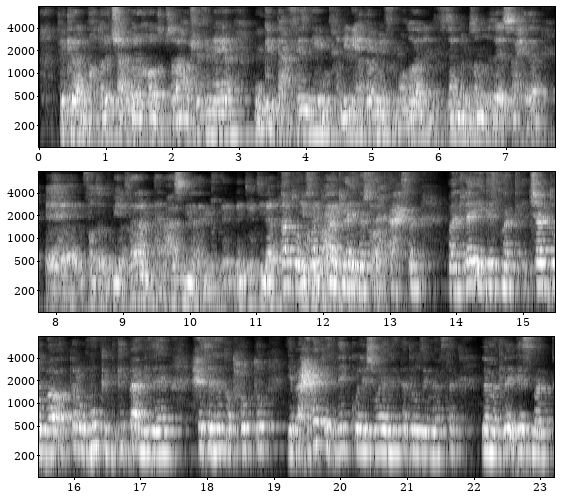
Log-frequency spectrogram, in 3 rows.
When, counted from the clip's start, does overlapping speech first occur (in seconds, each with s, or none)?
11.6 s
